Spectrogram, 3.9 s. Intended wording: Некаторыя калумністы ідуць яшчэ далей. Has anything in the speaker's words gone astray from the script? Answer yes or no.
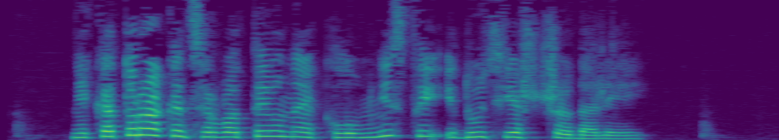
yes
